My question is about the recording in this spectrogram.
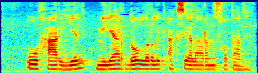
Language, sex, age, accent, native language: Uzbek, male, 25-34, Samarqand, Uzbek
